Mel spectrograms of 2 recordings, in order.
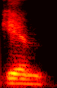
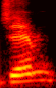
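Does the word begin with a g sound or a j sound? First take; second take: g sound; j sound. First: The word begins with a hard g sound. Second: The word begins with a soft j sound. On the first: The speaker calls it wrong. "ना कि गेम" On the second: The speaker calls it right. "यहाँ पर हम इसे जेम कहते हैं"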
